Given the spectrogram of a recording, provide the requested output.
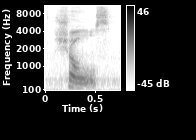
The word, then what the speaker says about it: Scholes: Scholes. Sorry, I I was incorrect with the pronunciation earlier.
